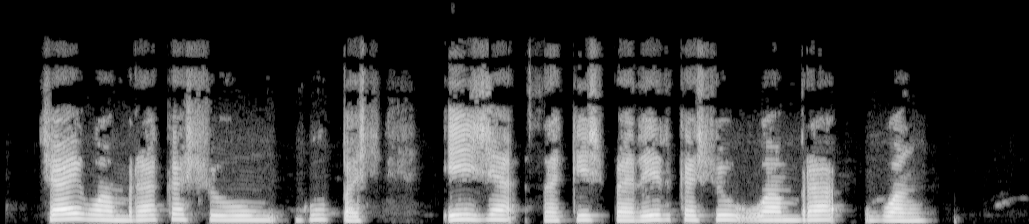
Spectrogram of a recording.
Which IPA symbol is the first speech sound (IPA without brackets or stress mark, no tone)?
t͡ʃ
